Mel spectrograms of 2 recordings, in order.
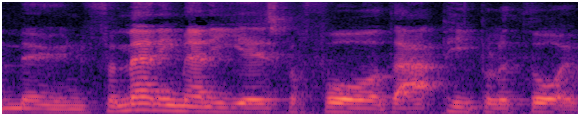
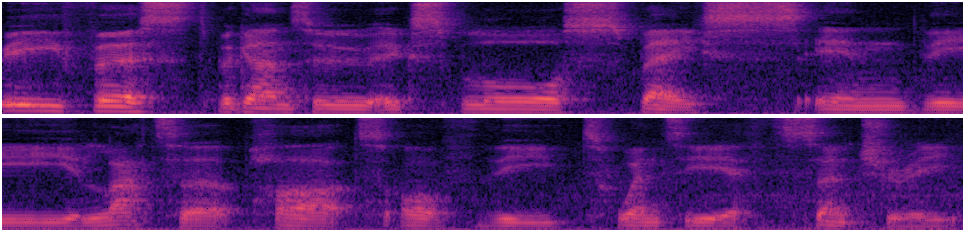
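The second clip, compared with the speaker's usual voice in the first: very slow, low, deliberate, dragged-out pace; 5 semitones lower, 8 dB quieter than usual. Starting a one-minute talk in a speaking game, speaking very slowly. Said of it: "I'm just trying to speak really slowly to buy myself time".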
